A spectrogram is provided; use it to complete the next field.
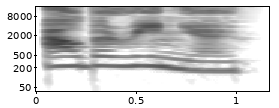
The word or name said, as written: Albariño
